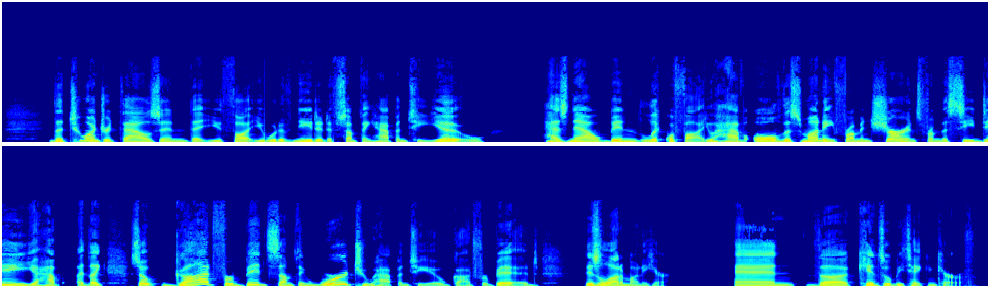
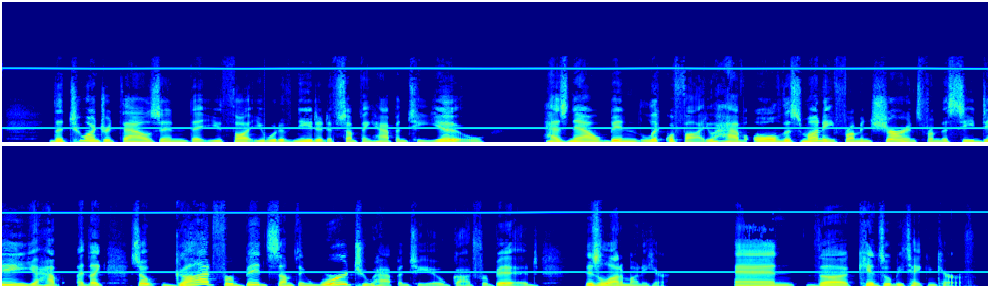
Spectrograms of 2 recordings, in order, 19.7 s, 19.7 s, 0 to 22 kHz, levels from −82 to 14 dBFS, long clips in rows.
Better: first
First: none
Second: high-pitched whine; noticeable; throughout; 2.5 kHz, 20 dB below the speech

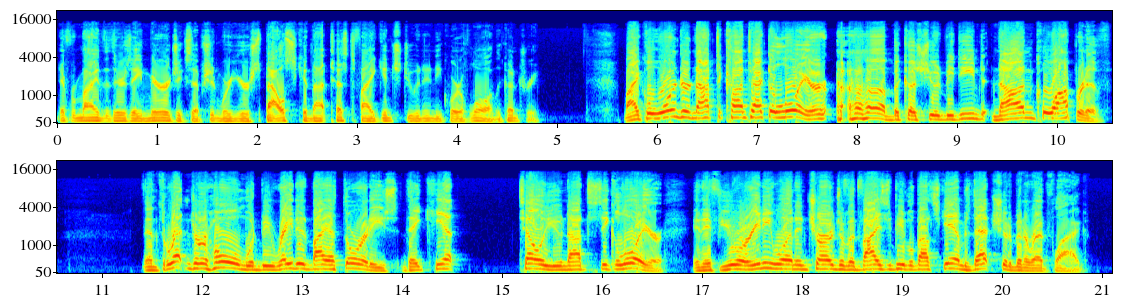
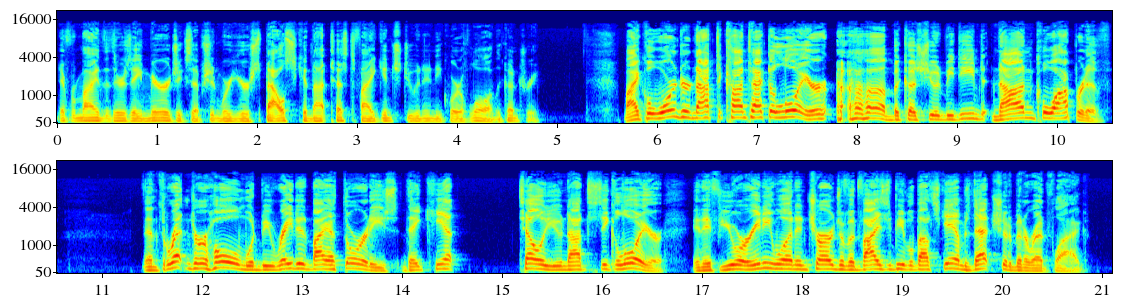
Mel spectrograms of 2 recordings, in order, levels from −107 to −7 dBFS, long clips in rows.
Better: second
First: distortion; slight; 10% of the sound clipped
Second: none

